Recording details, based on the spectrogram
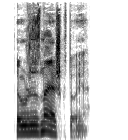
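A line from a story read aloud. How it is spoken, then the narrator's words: Growl. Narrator (Russian): Владимир прорычал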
